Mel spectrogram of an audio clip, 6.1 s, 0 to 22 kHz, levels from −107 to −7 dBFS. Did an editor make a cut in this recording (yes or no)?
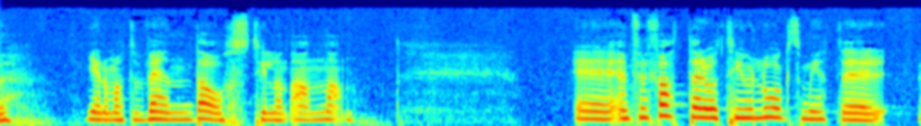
no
